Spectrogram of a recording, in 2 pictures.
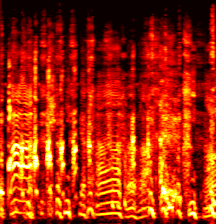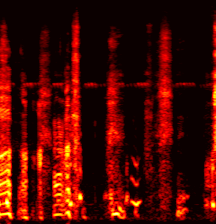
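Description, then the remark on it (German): A voice imitates a lion crying and groaning, with loud, wavering wails and sobbing moans, then quieter whimpers over a faint, steady high chirping in the background. “Aber Löwe, was hast du denn? Warum weinst du?”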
